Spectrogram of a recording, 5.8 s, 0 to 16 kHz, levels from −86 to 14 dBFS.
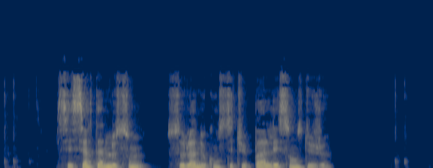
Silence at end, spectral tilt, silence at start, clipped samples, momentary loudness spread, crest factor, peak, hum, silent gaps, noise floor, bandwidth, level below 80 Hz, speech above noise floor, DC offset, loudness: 1.35 s; -5.5 dB/octave; 0.75 s; under 0.1%; 14 LU; 18 dB; -10 dBFS; none; none; -65 dBFS; 9.2 kHz; -60 dBFS; 39 dB; under 0.1%; -27 LUFS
